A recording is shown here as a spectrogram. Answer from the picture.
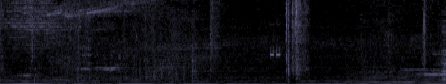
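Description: Steady background film score with camera shutter clicks, one near the start and another about three seconds in.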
